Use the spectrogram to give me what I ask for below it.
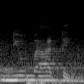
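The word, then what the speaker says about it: pneumatic: bonus है ना देर न्यूमेटिक piece silent है न्यूमेटिक मतलब फील्ड विद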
